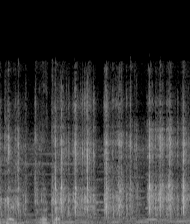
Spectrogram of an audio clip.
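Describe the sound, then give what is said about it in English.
Typing on a computer keyboard: many quick, crisp key clicks in an uneven, rapid rhythm, moderately loud and close, with short pauses between bursts. “Let me just type this into the machine here.”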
